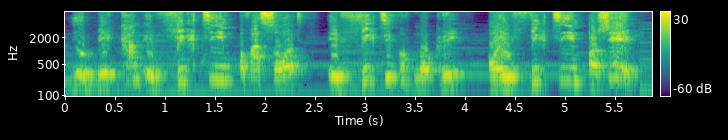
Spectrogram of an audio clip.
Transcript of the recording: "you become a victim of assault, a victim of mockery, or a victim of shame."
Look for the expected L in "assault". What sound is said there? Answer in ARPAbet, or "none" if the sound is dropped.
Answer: none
